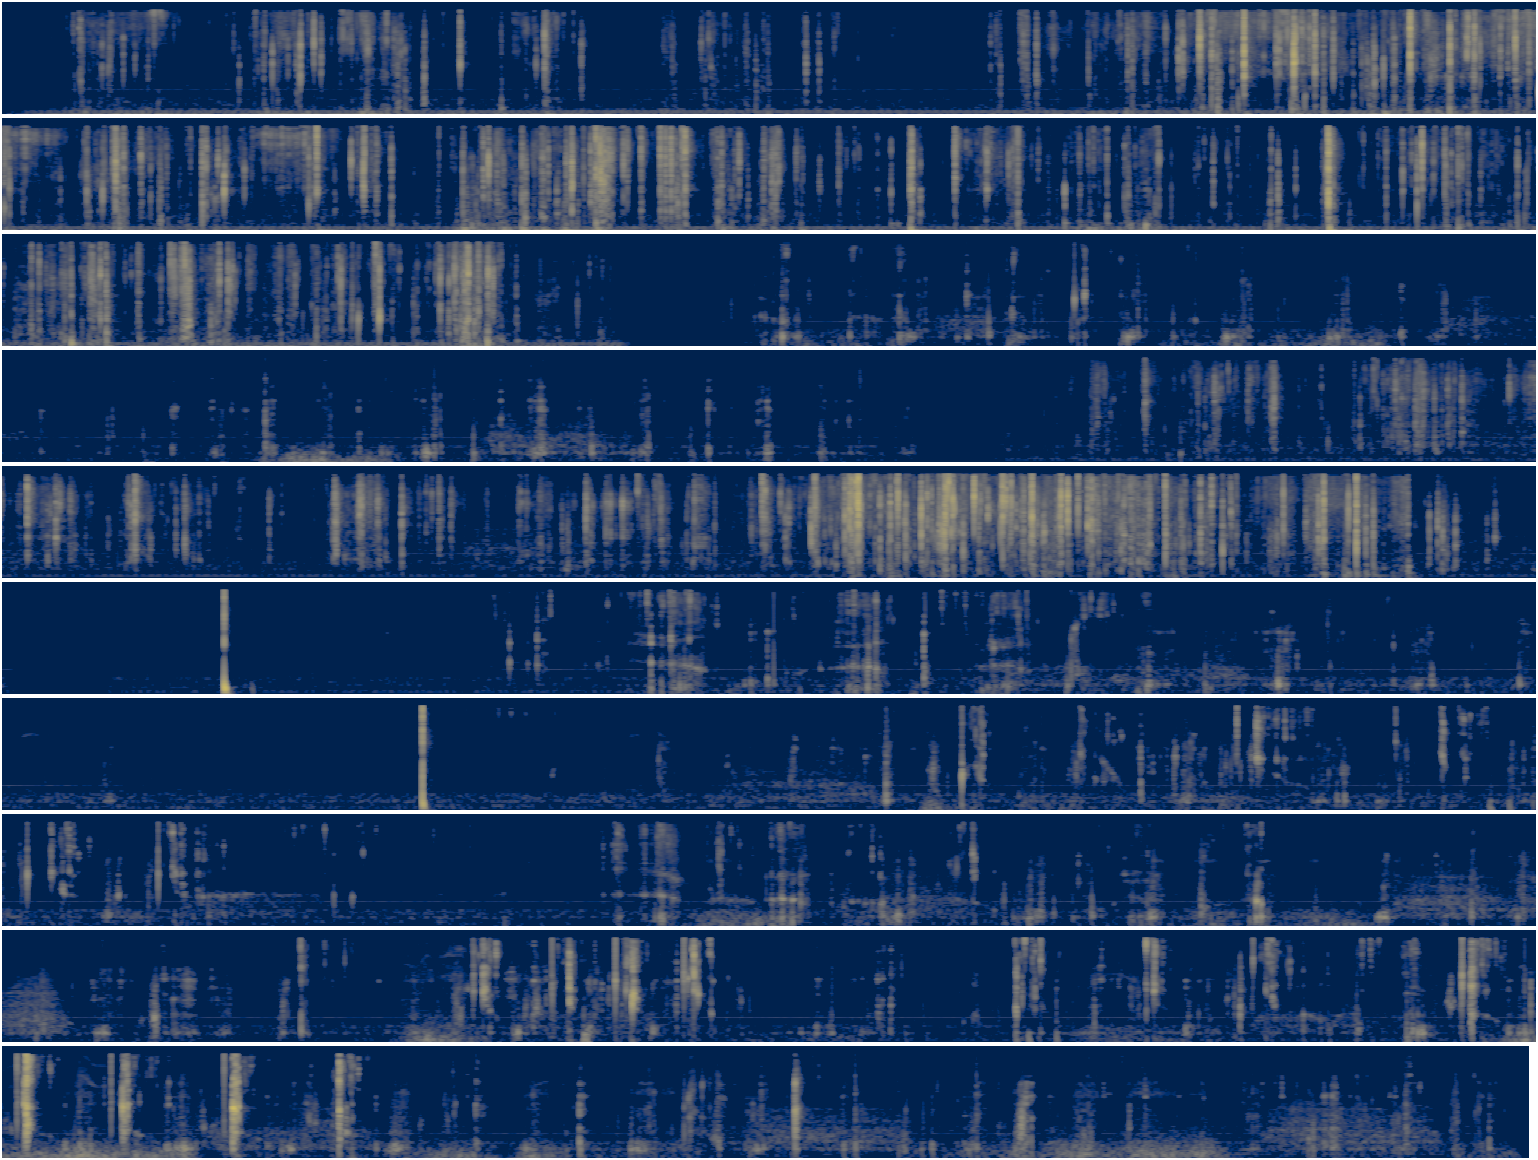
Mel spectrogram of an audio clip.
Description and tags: Chocolade Eating
opening a pack of chocolate and eating it
smack, food, eat, eating, pack, chocolate, eating-noises, packing-material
